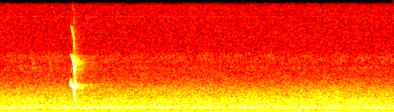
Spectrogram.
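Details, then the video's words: One brief, shrill whistle-like chirp from a yellow-bellied marmot observed while birding, followed by several seconds of quiet outdoor background. "Yellow-Bellied Marmot Chirping"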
